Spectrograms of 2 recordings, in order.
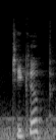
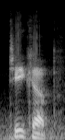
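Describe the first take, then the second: First: "Teacup" high and softer, as a question; questioning rise. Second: "Teacup" said firmly with a falling tune; falling statement. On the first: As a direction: query "Teacup" with a high, rising tune. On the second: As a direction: state "Teacup" as a finished name. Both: Shown as a demonstration. Trying out own gaming nickname.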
